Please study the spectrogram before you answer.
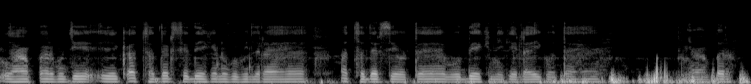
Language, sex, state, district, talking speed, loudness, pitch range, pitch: Hindi, male, Rajasthan, Bikaner, 190 wpm, -27 LUFS, 120-125 Hz, 120 Hz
